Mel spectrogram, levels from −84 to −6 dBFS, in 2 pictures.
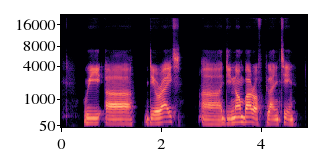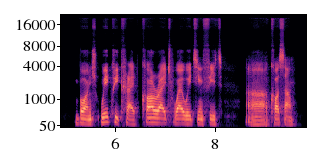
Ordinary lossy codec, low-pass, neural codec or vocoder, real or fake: none; none; autoencoder, 48 kHz, 32 numbers a frame, DAC-VAE, trained on Japanese speech; fake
